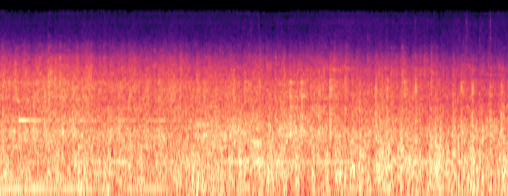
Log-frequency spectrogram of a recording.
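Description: A passenger train running along the track, with a steady noise of wheels on rails.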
